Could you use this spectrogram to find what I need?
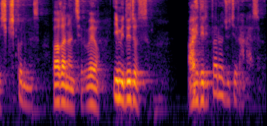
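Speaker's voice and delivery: ordinary delivery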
